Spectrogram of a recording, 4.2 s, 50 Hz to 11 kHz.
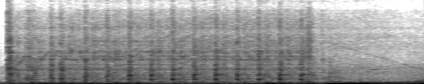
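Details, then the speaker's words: Holden Captiva 2.2 diesel, no start after EGR replacement: long crank at about six pulses a second, nearly catching but never firing while the fuel system is bled; full of air in the fuel, later starts with throttle. "We're getting there. It's full of [Music] air. I'll try with some throttle."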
